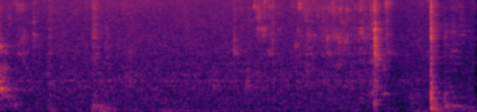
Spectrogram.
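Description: Water pours into a glass jug.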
